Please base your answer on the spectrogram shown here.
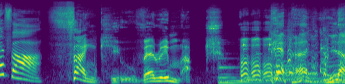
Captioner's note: all laughing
